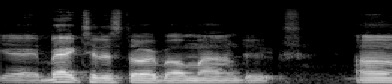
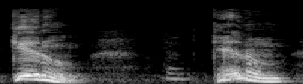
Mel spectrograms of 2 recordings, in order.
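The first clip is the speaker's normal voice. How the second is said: high, loud shout of get him; high shouted chase cry; retold shout; 10 semitones higher, 5 dB louder than usual. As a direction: yell it like a chaser.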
